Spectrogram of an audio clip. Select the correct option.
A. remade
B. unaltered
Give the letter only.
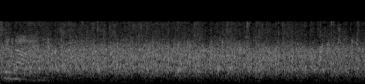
A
